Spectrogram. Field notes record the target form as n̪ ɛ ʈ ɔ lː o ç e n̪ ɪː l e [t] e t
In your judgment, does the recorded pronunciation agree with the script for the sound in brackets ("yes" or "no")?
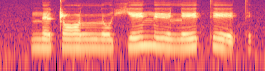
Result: yes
